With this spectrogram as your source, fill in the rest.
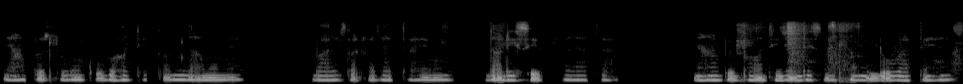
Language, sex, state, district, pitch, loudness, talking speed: Hindi, female, Bihar, Jahanabad, 195 Hz, -34 LUFS, 195 wpm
